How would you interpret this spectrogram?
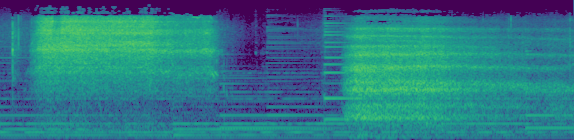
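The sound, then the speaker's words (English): A deep breath drawn in through the nose, a brief pause, then a louder, forceful exhale through the mouth as if breathing fire during a breathing exercise, clear over a soft, steady musical drone. “Again, breathe in through your nose and out through your mouth, pretending you are breathing fire.”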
